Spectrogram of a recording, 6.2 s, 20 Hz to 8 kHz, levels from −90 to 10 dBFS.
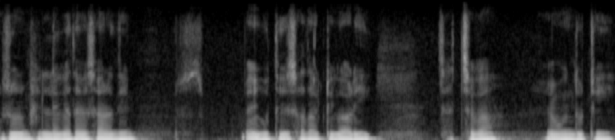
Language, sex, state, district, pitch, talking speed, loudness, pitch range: Bengali, male, West Bengal, Paschim Medinipur, 135 Hz, 135 wpm, -12 LUFS, 130-140 Hz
